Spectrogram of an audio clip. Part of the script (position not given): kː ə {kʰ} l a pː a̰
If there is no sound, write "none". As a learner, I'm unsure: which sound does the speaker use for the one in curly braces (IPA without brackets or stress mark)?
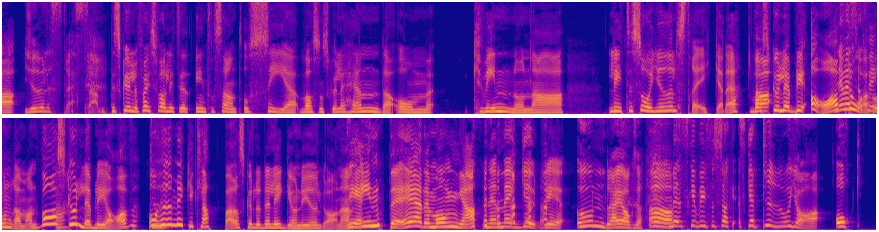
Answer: kʰ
